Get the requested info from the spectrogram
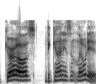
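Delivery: very high, drawn-out cheerful call. A rebel leader turns to her army of girls, crying out. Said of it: "she turned to the army and cried".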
